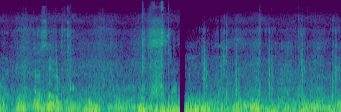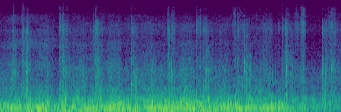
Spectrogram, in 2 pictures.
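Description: Wind buffeting the microphone in a steady low rumble, with footsteps on lake ice after a sudden cut about three seconds in.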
